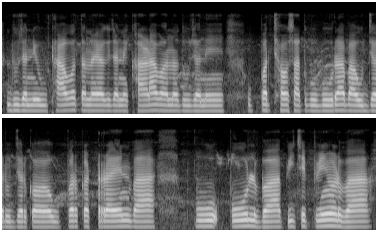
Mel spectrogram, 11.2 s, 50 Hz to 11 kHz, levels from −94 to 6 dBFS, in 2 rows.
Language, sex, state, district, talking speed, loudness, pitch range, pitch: Bhojpuri, female, Uttar Pradesh, Gorakhpur, 145 wpm, -17 LUFS, 155-165 Hz, 160 Hz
